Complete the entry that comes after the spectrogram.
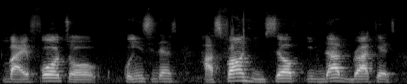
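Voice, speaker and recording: A man's voice: medium pitch, fairly even intonation, a little slow, poor audio. A man with a Ghanaian accent, arguing passionately as a panelist on an entertainment talk show, firing off rhetorical questions. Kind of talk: animated studio discussion.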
